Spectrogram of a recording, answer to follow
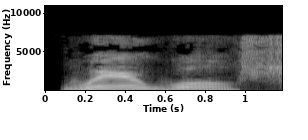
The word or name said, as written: werwolf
